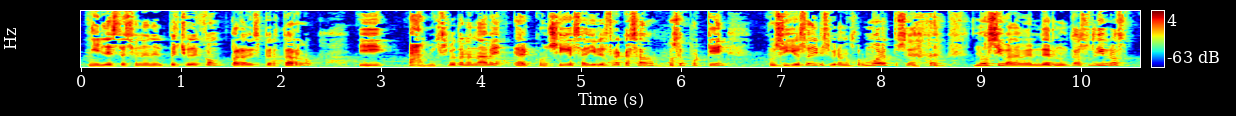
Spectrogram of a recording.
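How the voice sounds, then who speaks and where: A man's voice: high voice, a little hiss or hum. A man with a Mexican accent hosting a casual film recap, joking and telling it with lots of fillers. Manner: joking, animated storytelling with many fillers.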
